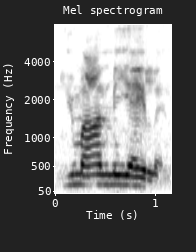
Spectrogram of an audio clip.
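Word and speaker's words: Princely Umanmadu: It's Princely Uman. That's how you say it. Uman.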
